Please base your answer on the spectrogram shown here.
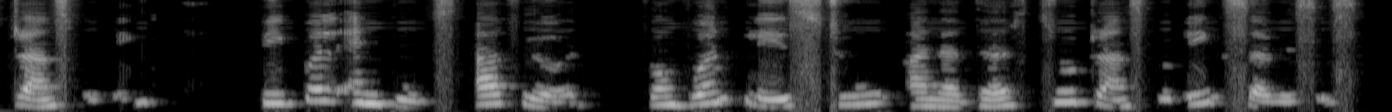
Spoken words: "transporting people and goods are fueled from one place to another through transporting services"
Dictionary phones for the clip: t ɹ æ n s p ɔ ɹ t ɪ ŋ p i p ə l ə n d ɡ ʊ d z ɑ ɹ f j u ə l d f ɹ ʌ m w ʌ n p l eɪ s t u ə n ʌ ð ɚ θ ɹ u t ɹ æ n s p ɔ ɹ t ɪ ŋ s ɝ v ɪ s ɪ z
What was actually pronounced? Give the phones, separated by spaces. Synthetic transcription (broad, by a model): t ɹ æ n s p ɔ t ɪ ŋ p i p ə l ə n d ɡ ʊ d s ɑ ɹ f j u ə d f ɹ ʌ m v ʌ n p l eɪ s t u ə n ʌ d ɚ t ɹ u t ɹ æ n s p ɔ t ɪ ŋ s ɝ v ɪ s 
